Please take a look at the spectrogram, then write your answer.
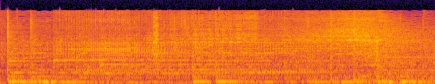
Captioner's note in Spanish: Ruido de la moto al irse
